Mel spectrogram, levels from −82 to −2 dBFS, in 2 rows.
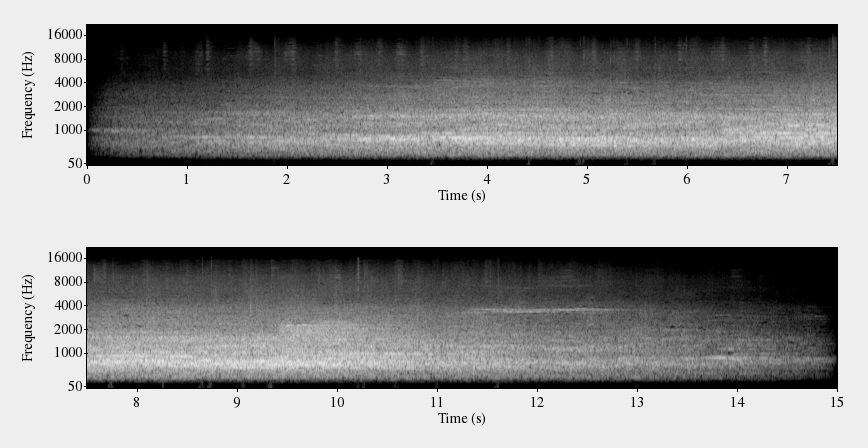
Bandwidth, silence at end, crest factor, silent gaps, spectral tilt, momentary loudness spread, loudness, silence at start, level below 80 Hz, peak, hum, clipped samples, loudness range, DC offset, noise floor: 15.5 kHz; 0.3 s; 16 dB; none; 1 dB/octave; 18 LU; -16 LUFS; 0.25 s; -82 dBFS; 0 dBFS; none; under 0.1%; 11 LU; under 0.1%; -42 dBFS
